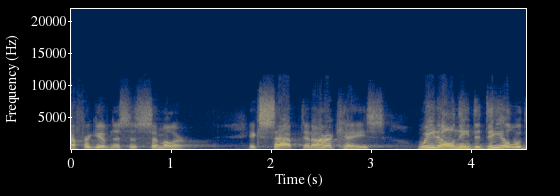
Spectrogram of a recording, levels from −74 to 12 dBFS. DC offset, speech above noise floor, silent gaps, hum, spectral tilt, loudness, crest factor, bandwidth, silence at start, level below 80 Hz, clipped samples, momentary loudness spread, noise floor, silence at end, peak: under 0.1%; 30 dB; none; none; -3.5 dB/octave; -14 LUFS; 12 dB; 11 kHz; 0 s; -46 dBFS; under 0.1%; 13 LU; -44 dBFS; 0 s; -2 dBFS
